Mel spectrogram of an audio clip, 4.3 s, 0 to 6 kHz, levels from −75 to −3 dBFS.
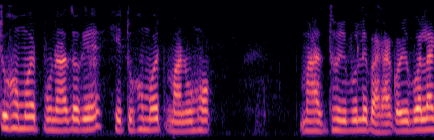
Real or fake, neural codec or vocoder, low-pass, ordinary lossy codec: real; none; 5.4 kHz; none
